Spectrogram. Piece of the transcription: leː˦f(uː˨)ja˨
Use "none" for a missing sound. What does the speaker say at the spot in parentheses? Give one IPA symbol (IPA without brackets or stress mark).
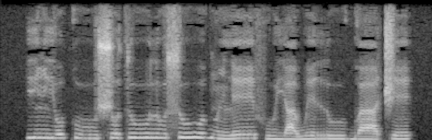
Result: u˨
